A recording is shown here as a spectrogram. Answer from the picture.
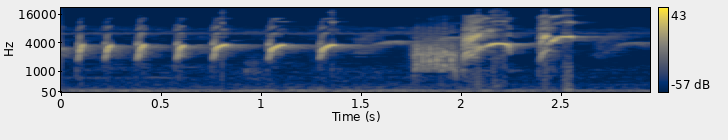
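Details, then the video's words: Cucak ijo, or blue-winged leafbird, repeating a clear piping note about seven times at a steady quick pace, then a harsh noisy rasp and sweeping whistles. "Burung gachor Cucak ijo/Ranting"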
